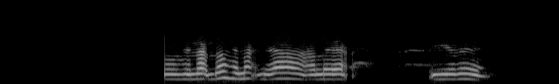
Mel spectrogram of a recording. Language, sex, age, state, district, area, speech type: Santali, female, 30-45, West Bengal, Bankura, rural, conversation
